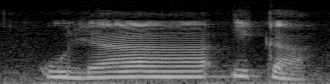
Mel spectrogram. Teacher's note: اولا پہ یہ درمیانی مد پڑی ہوئی ہے جو 4 سے 5 انگلی کے برابر، اس کی آواز کھینچے گی اور نیچے حمزہ ہے اس کی بھی آواز چھوٹی سی نکالی جائے گی۔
